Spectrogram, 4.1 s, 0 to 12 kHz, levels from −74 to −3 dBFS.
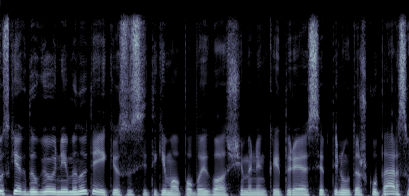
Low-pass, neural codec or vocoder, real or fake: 10.8 kHz; none; real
